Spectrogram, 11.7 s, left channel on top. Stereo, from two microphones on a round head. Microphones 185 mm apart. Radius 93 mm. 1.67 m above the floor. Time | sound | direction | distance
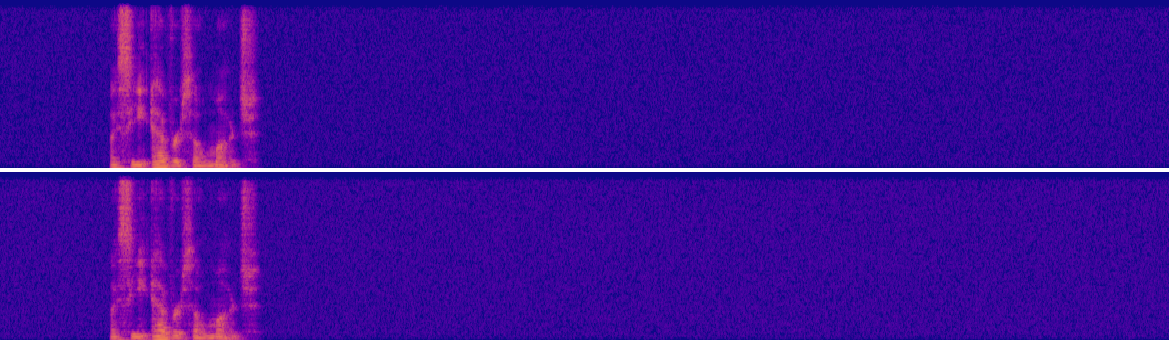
1.1 | a man speaking | 50° left (ahead or behind) | 0.9 m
